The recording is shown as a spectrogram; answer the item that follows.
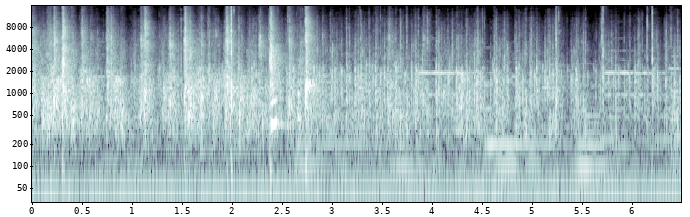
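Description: A roomful of guests applauding, dense clapping for about three seconds that then thins out, with soft background music underneath.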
